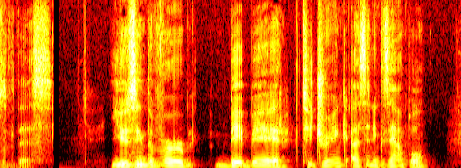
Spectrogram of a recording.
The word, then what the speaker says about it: bebe: But then it changes to an open E in the next two forms, bebe, Ele fuma, ele bebe.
